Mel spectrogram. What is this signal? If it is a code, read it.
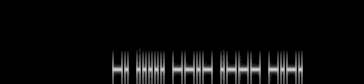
Morse code, heard as a keyed tone, about 40 wpm, 700 Hz. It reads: N5QJC
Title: USA Call Signs 40wpm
